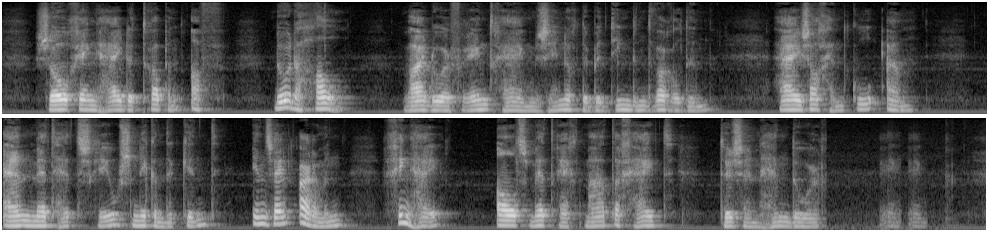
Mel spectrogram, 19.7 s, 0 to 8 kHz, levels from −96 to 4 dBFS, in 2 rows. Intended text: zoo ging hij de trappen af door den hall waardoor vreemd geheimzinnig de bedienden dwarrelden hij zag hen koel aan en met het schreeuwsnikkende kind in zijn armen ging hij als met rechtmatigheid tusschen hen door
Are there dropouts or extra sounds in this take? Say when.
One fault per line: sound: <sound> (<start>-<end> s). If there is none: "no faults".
sound: laugh (18.6-19.1 s)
